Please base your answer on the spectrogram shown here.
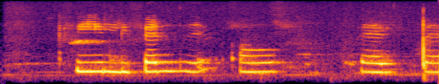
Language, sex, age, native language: Icelandic, female, 9, Icelandic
